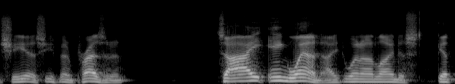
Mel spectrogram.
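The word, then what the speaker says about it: Tsai Ing-wen: tough lady that she is she's been president Z inguen I went online to get the proper pronunciation she has been president since 2016 it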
